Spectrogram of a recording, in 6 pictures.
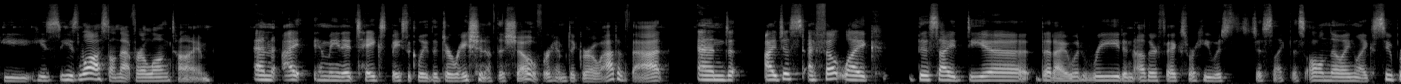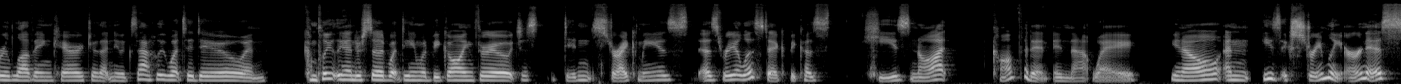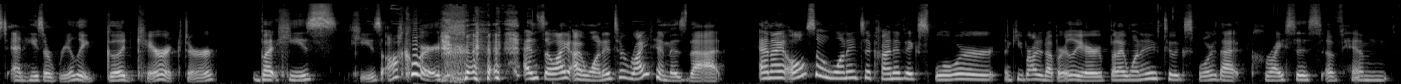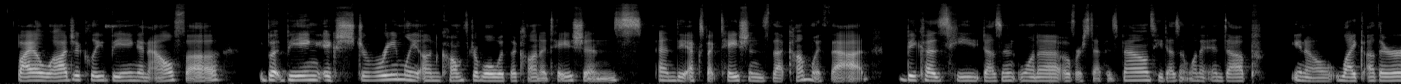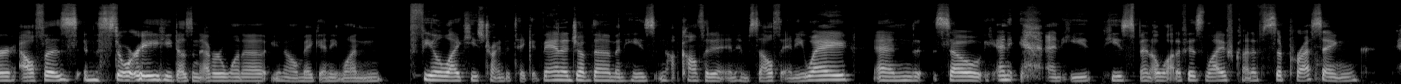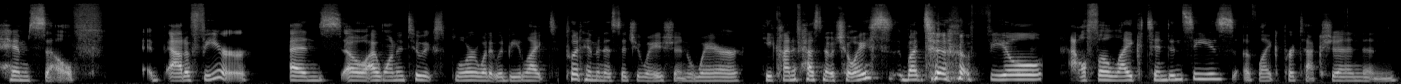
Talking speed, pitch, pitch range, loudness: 180 wpm, 190 Hz, 175-215 Hz, -23 LUFS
